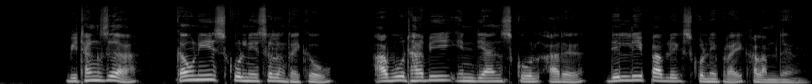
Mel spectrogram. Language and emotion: Bodo, neutral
